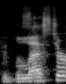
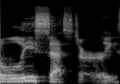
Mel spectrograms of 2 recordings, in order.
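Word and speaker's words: Leicester: right and this one's out in leester or L liester if you're not if you're not not leer it's like Lester or leester is yeah well people pronounce it like Hester yeah yeah a lot of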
